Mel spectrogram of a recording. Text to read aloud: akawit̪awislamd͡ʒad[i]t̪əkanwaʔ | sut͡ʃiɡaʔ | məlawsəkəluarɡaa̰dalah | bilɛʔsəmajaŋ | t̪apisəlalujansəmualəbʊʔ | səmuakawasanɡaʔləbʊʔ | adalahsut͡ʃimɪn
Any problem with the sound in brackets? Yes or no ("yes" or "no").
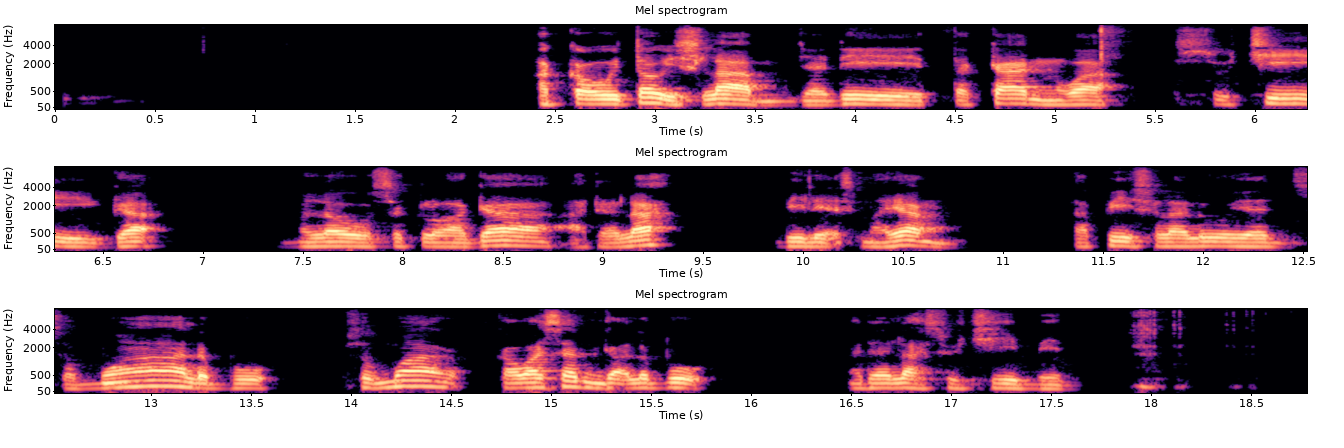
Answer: no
